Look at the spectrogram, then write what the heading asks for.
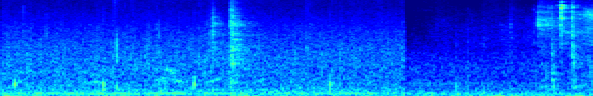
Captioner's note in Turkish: Ayak sesi; Yağmur sesi; Kapı açılma sesi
